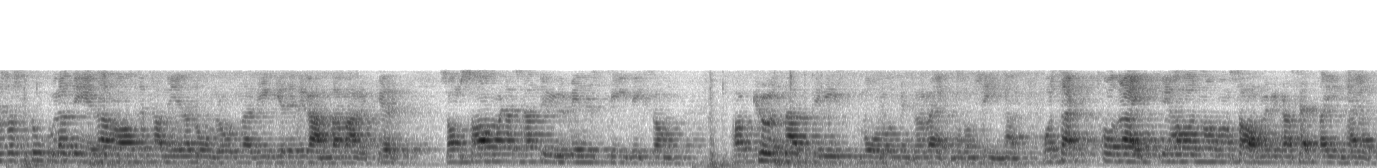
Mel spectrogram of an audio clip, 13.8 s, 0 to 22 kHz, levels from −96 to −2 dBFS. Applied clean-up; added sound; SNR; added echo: none; Subway, metro, underground; 17 dB; reverberation time 1.0 s.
